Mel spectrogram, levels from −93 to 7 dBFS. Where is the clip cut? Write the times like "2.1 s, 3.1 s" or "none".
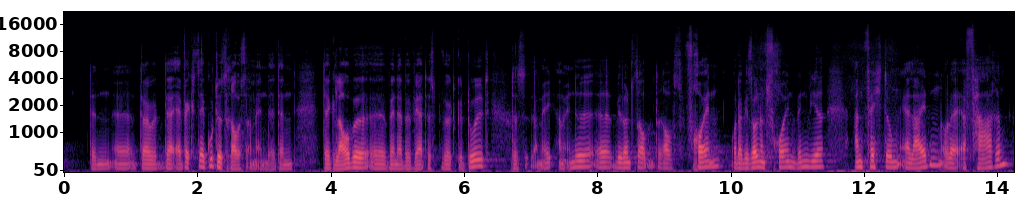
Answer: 6.7 s, 9.3 s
